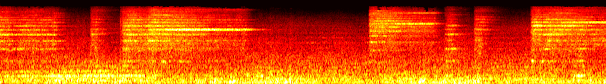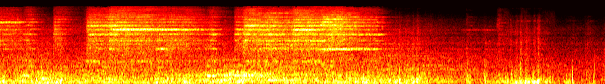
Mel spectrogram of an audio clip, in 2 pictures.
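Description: Train rolling past with its steel wheels squealing in repeated high-pitched stretches over a steady rumble, the squealing stopping and the sound fading over the last few seconds.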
